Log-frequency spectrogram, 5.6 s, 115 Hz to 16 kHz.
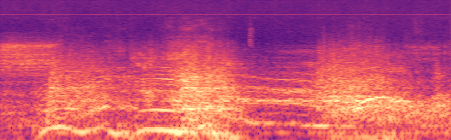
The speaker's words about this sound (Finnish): Katso. Ne tulevat koko ajan lähemmäksi. Leijonat, 5 metrin päässä.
